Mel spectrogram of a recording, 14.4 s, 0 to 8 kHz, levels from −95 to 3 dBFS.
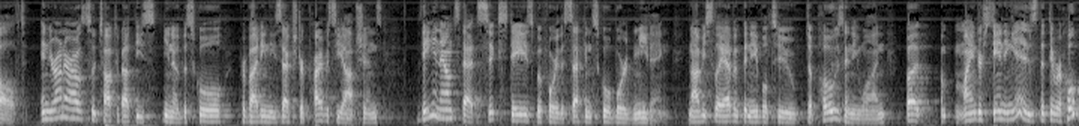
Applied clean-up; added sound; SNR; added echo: none; none; none; none.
